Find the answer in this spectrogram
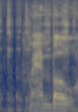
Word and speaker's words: Rambeau: How do you pronounce it? Rambeau.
